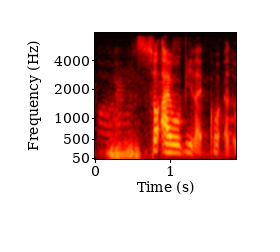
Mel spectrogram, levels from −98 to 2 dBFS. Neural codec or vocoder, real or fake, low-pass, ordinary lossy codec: none; real; 7.2 kHz; none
